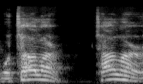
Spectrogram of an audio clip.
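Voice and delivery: excited high call to tell her; loud urging. Retold or imitated. Friend egging him on, loud and high-pitched. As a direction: push him to speak up, loudly.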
